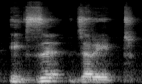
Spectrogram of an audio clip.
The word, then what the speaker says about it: exaggerate: Look at its pronunciation, not exaggerate, exaggerate, और ये verb है।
